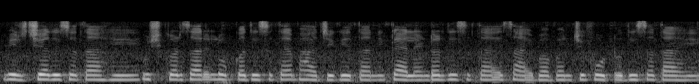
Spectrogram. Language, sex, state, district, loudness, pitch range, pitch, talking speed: Marathi, female, Maharashtra, Dhule, -25 LUFS, 210-225 Hz, 215 Hz, 145 wpm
